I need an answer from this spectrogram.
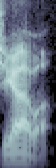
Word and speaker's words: Yahweh: Then after that introduction begins, Yahwa, which is the proper pronunciation of God's one and only name as directed by his Torah teaching regarding our higher existence and our shalom restoration.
